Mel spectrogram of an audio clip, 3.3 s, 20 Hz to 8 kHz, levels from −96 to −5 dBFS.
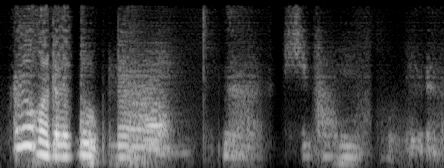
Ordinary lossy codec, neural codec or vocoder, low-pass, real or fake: none; codec, 44.1 kHz, 0.9 kbps, DAC; 7.2 kHz; fake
